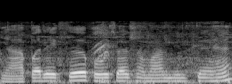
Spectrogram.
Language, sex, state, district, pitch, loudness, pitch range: Hindi, male, Chandigarh, Chandigarh, 160 Hz, -14 LUFS, 150-160 Hz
